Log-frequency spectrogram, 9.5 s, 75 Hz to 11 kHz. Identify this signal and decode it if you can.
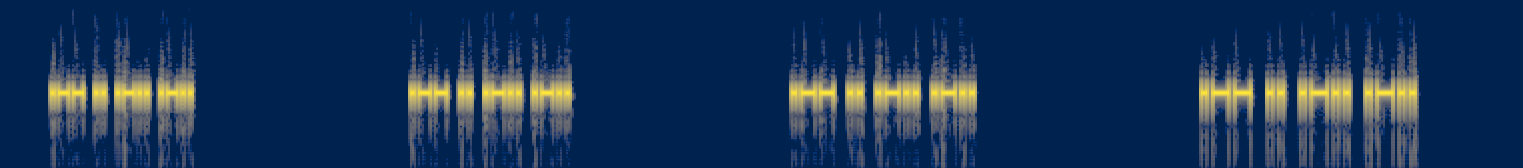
Morse code, heard as a keyed tone, about 43 wpm, 700 Hz. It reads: WILL WILL WILL WILL
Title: Speed-Racing Top 100 Words 35wpm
